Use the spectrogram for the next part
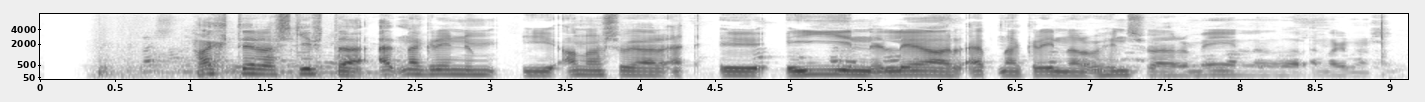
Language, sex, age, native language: Icelandic, male, 18-19, Icelandic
